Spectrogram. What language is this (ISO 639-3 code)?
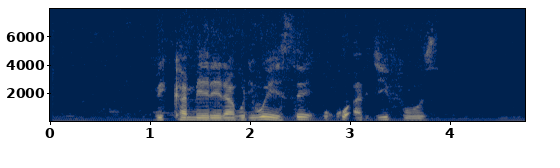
kin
